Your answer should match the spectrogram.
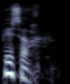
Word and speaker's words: pesach: Och postur, ta hebraisk ordet till er pekesh, ursäkta, pesach, det uttalas 100%, men cirka det.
